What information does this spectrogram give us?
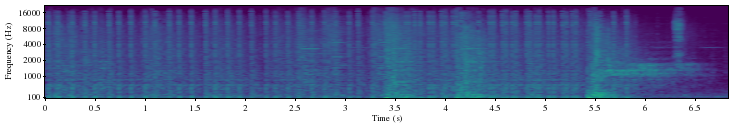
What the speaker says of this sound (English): these turrets are doing really good work for me, though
